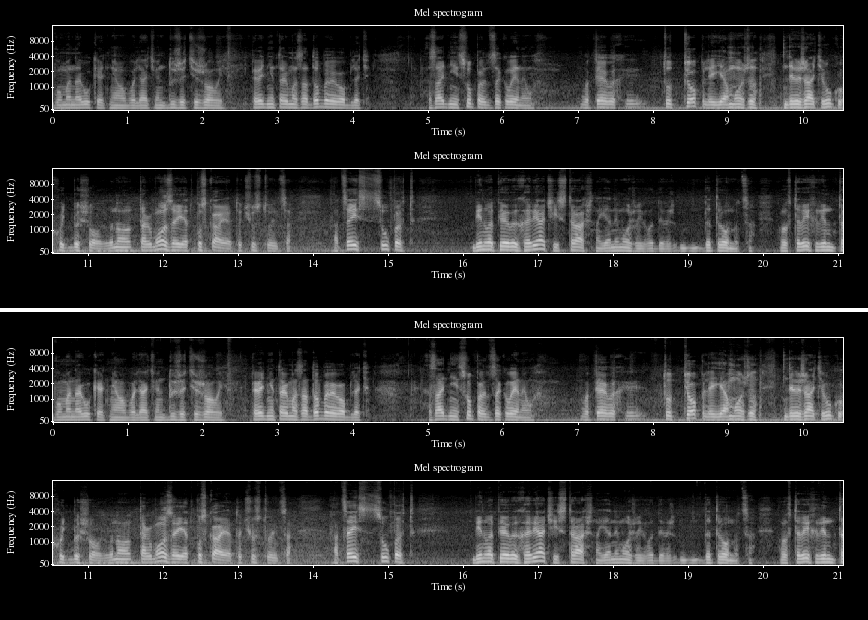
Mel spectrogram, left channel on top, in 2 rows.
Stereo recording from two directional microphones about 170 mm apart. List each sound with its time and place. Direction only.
0.2 s speech: 20° left (ahead or behind)
7.1 s speech: 30° left (ahead or behind)
9.0 s speech: 30° left (ahead or behind)
12.5 s speech: 15° left (ahead or behind)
